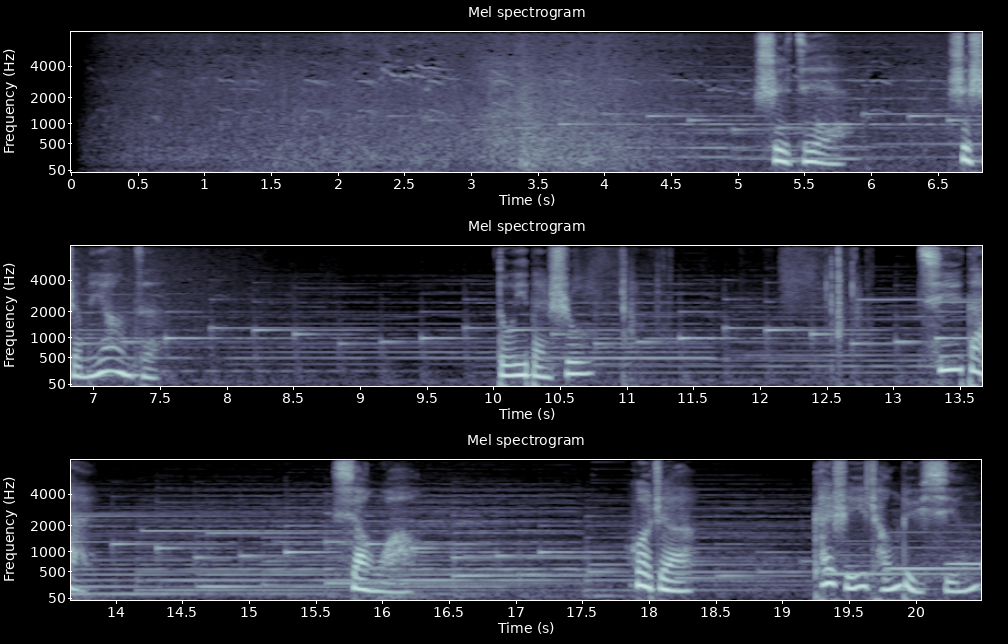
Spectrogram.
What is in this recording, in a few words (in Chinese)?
坚定 温暖 旁白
